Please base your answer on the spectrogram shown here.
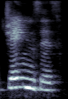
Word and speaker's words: James's: And so we would actually pronounce it as James's house. Now, please be careful.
